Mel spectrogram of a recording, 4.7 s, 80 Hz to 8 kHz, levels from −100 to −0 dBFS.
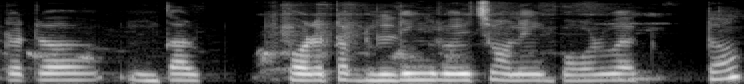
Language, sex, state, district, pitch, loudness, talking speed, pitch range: Bengali, female, West Bengal, Paschim Medinipur, 220 Hz, -20 LUFS, 115 wpm, 215-235 Hz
